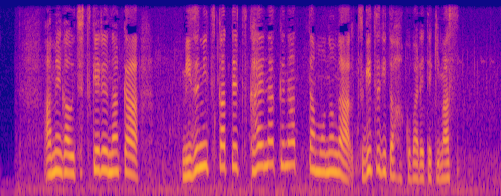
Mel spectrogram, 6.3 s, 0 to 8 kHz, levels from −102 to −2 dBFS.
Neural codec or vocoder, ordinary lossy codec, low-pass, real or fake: none; none; 7.2 kHz; real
